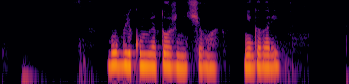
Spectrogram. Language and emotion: Russian, neutral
